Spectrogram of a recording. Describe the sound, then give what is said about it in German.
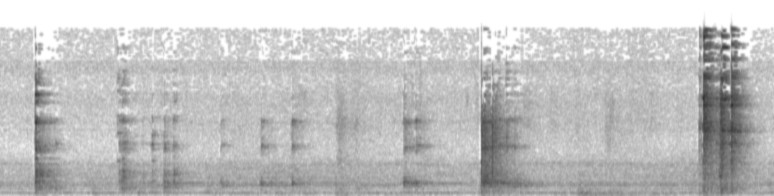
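A teacup and dishes are set out with a series of sharp ceramic clinks and clatters, irregularly spaced, with quieter taps and shuffling in between and a few louder knocks. “Und währenddessen stellst du eine Teetasse bereit.”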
